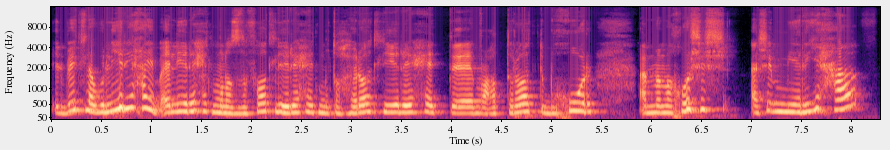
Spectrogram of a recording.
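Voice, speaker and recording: Egyptian woman, quick emphatic advice talk, a bit high-pitched. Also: expressive, darkish tone. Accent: Egyptian Arabic. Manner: emphatic, repeats herself for stress. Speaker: home advice vlogger. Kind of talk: casual advice talk to women.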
